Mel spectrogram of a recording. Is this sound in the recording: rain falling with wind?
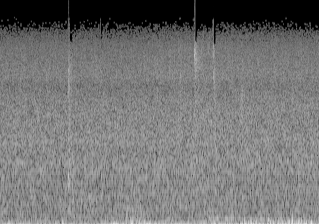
yes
